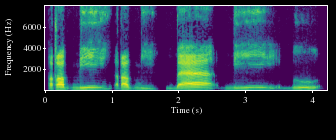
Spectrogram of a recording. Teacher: huruf ba yang harusnya dia ringan dan tipis serta tidak disertai dengan keluarnya nafas atau dia tidak Hames dia sifatnya jaher karena tidak ditunaikan itu · maka ini perlu menjadi perhatian jangan sampai huruf ba itu keluar nafasnya ya. Nah, dan dia juga tipis, ringan saja ya, tidak terlalu berat.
